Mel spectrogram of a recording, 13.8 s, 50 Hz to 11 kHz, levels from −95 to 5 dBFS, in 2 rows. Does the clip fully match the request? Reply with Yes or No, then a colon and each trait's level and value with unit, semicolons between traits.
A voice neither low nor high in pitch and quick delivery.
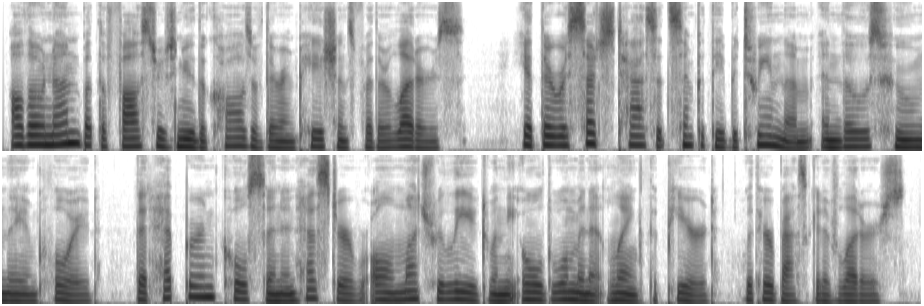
Yes: medium, 165 Hz; fast, 210 wpm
